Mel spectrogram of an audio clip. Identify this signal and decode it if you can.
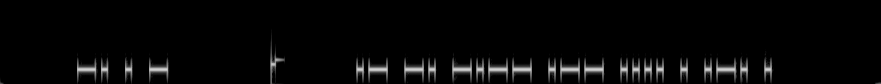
Morse code, heard as a keyed tone, about 20 wpm, 700 Hz. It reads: NET ANYWHERE
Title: Sentences from Top 1400 Words - New Word Drill - 20wpm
